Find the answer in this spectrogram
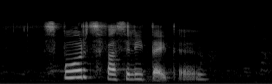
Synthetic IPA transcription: spɔrtsfɐsilitɛ̰jtʰə̰

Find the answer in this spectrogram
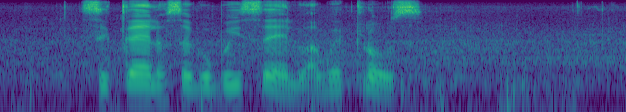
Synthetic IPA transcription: siǀɛlɔsek̬uɓujisɛlwa̰k̬wɛǃʼoːsi̥

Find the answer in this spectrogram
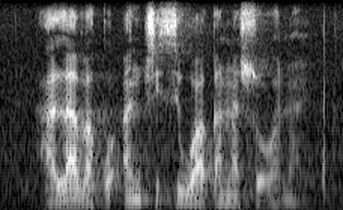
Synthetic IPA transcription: ɦalaβakuʔant͡ʃʼisiwakanaʂɔːna

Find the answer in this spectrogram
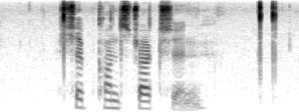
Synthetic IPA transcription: ʃɪpkʰɔ̃nstɹakʃə̰̃n

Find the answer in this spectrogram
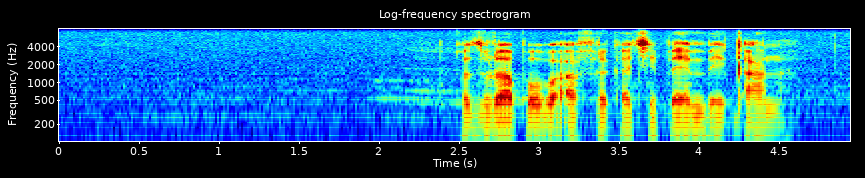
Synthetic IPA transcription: βad͡zuɺapʼɔβa̰ʔafɾikʼat͡ʃʰipʼɛmbɛkʼaːna

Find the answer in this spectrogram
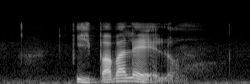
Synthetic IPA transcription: ipʼaɓalɛːlɔ̰

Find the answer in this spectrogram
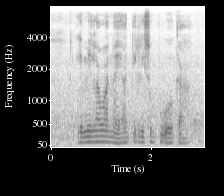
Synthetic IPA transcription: lɪmɪlawanajatḭrisopʼṵʔokʼa

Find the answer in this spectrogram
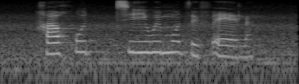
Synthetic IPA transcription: ɣaɣʊ | tʰiwɪmʊt͡sʼɪfɛːla

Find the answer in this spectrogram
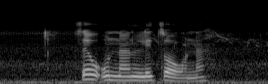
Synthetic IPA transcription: t͡seʊʔʊnan̩lɪt͡sʼɔːna

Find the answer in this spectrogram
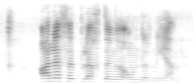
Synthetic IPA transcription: ʔɐləfərpləχtəŋəɔndərniəm

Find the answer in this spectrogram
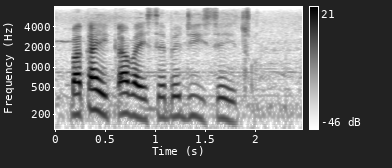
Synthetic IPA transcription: bakʼaɪkʼaβaɪsebediːseːt͡sʼɔ̥

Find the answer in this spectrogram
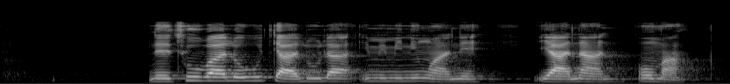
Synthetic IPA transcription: netʰuɓalok̬ud̥ʱalulaḭmiminiŋwanɛ | jana | ɔːma

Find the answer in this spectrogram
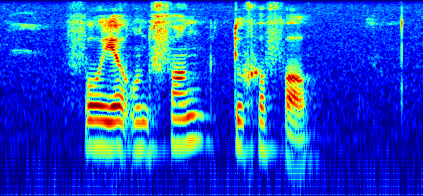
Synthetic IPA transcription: fɔjəwʔɔntfɐŋtuχəfɐ̰lˠ

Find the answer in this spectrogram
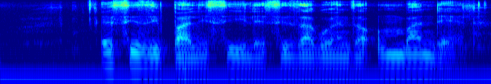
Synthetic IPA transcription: esizib̥ʱalisilɛsizak̬wɛnd͡zʱaʔum̩ɓandʱɛːla

